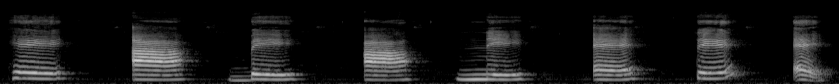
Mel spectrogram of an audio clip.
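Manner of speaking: each letter name of rabanete said separately; spelling out letters. Shown as a demonstration. Teacher spelling the word letter by letter for the class. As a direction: spell Re, a, be, a, ne, e, te, e with a pause after each. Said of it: "quais são as letras da palavra rabanete".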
